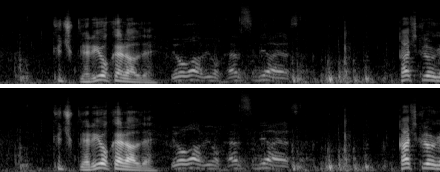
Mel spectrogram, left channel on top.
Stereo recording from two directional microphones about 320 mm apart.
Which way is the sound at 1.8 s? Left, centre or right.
Right.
